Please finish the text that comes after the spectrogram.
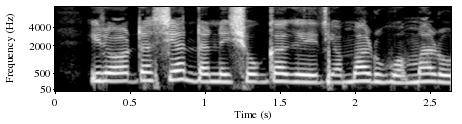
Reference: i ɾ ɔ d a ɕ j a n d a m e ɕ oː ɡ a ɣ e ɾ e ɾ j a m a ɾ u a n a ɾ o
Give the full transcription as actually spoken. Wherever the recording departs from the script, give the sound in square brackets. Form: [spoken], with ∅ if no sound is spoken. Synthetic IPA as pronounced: i ɾ ɔ d a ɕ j a n d a [n] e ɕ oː ɡ a ɣ e ɾ e ɾ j a m a ɾ u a [m] a ɾ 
